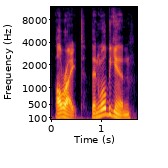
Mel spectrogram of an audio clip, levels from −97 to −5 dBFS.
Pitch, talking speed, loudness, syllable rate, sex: 110 Hz, 175 wpm, -18 LUFS, 4.6 syllables/s, male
